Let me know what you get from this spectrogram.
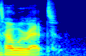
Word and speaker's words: Tawaret: Oh, Tawaret. I said it right.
